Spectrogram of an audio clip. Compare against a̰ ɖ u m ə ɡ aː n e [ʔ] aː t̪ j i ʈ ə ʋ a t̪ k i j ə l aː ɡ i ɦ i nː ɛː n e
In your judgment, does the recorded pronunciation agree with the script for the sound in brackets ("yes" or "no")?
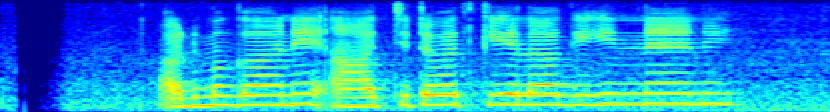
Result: yes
